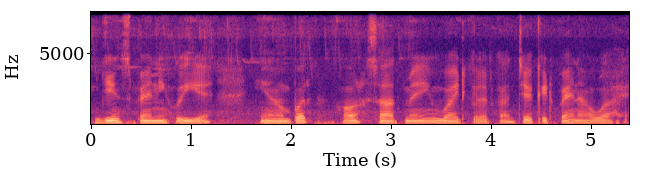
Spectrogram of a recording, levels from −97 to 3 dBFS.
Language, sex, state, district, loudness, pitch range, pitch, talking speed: Hindi, male, Himachal Pradesh, Shimla, -18 LUFS, 110-125 Hz, 115 Hz, 190 wpm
